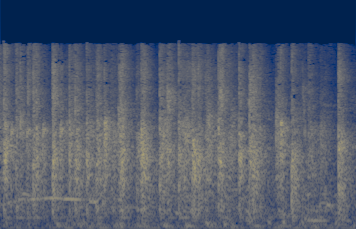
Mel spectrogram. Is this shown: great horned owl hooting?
no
